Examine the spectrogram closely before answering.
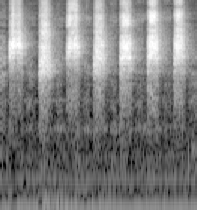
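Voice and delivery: whispered engine puffing shh; breathy puffs of a little engine; steam puffs. Acted. Narrator puffing like Thomas setting off.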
